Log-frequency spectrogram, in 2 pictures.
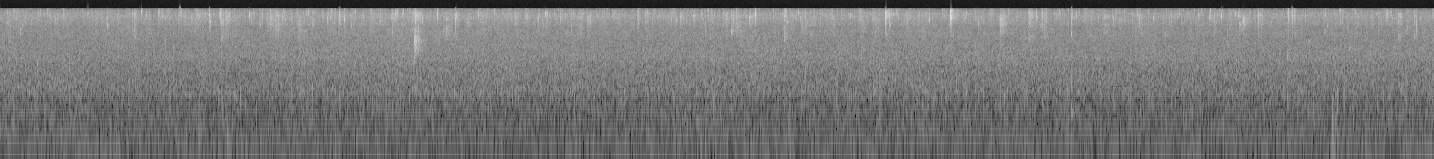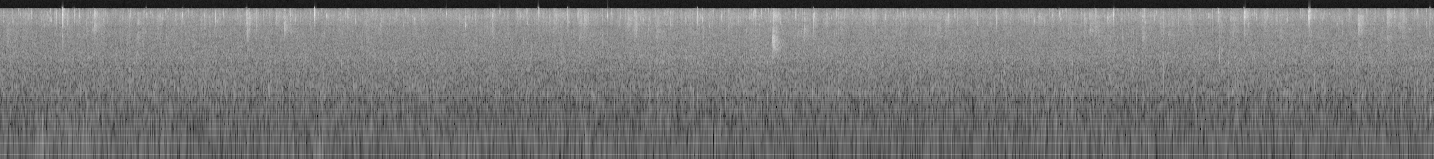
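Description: Steady rain, a dense even patter with a few sharper single drop impacts now and then.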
